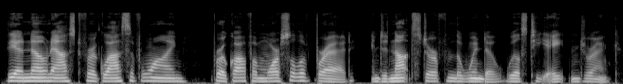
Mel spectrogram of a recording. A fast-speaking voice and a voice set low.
No: fast, 250 wpm; medium, 145 Hz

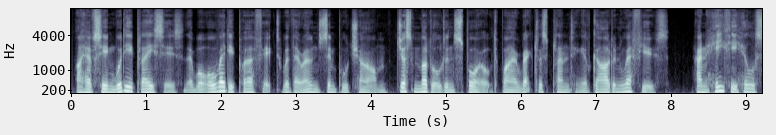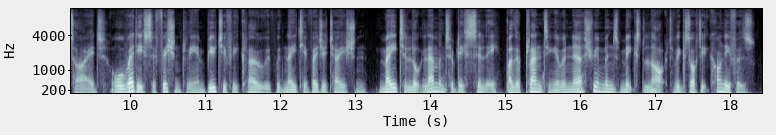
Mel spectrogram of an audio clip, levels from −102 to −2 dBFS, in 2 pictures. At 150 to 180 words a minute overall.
Yes: average, 170 wpm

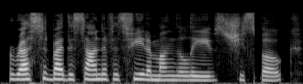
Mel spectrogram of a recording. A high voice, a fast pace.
Yes: high, 215 Hz; fast, 235 wpm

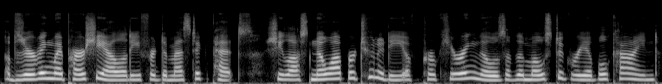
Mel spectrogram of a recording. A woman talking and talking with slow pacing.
No: female; average, 165 wpm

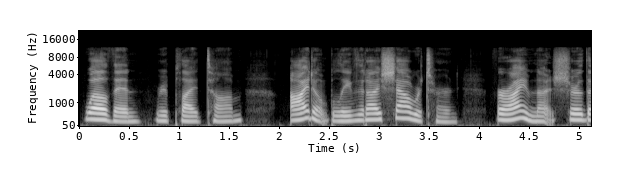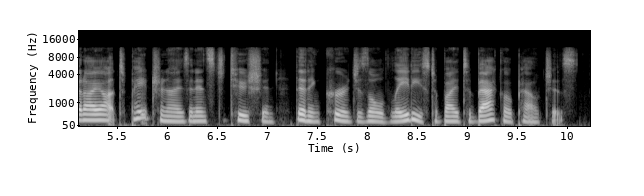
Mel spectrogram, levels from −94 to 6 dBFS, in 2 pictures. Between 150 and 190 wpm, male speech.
No: average, 180 wpm; female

